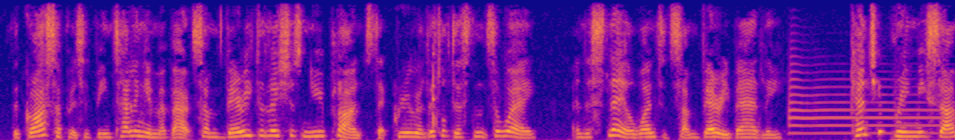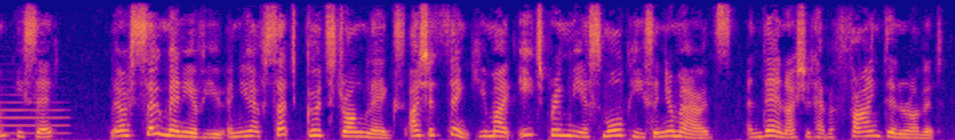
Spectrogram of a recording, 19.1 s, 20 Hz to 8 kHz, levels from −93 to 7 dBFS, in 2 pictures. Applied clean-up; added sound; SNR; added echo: none; Tap / Glass + Trumpet; 16 dB; none.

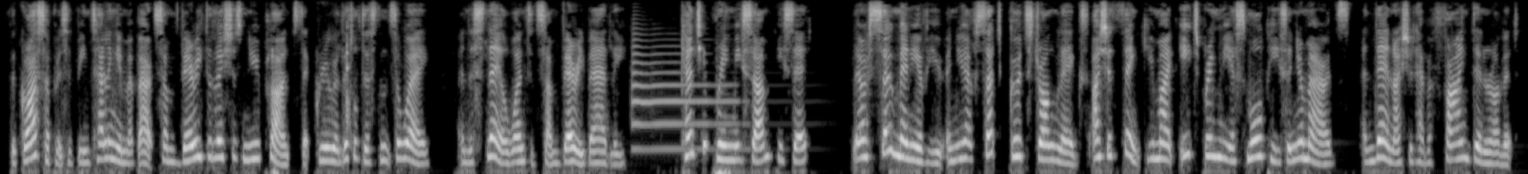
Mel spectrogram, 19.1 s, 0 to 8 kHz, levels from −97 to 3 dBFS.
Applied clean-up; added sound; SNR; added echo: classical method spectral subtraction.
